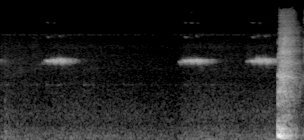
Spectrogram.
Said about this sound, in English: How do y'all think a cricket makes this noise? That's definitely like a it's whole lot of cheeks. Yeah, nah. It's definitely clapping. It's clapping his cheeks.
